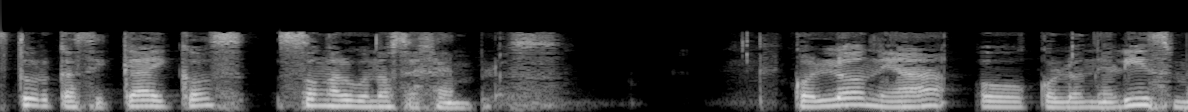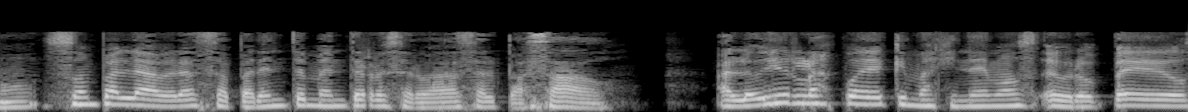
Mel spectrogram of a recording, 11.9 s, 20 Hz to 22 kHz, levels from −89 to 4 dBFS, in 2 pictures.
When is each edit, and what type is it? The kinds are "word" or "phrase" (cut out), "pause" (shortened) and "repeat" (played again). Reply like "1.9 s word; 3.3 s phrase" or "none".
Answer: 3.9 s pause; 9.3 s pause

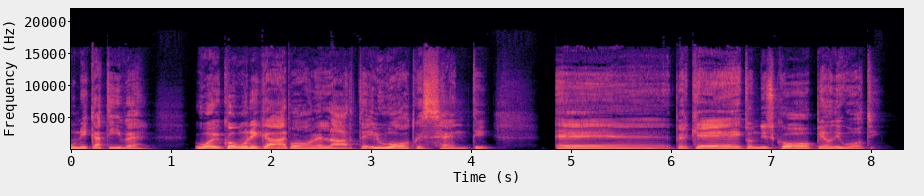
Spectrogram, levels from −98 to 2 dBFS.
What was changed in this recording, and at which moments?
2.2 s word; 3.4 s word; 6.8 s word

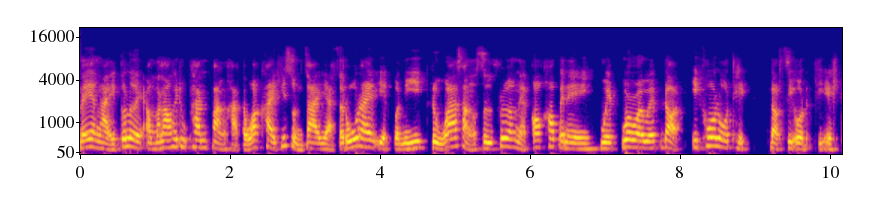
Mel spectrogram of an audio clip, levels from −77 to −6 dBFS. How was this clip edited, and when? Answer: 4.6 s pause; 7.2 s pause

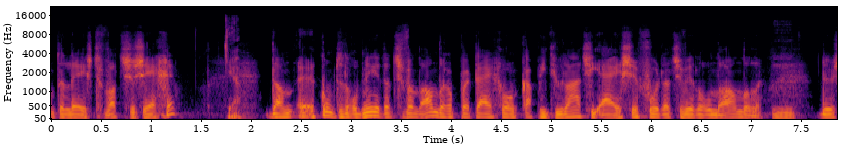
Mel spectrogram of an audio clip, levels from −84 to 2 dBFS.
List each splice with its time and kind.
none

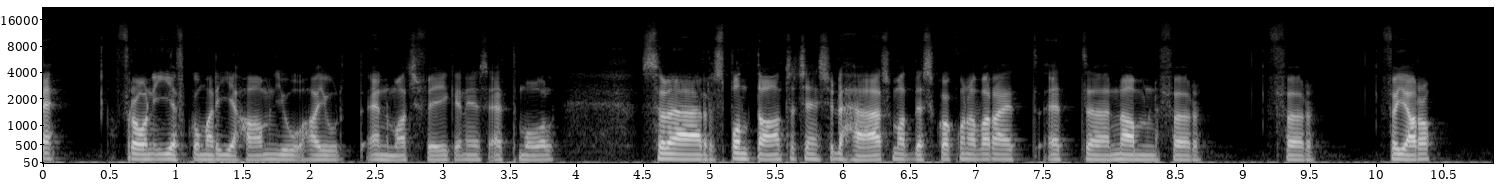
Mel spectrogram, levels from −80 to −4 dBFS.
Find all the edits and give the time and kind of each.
9.2 s repeat

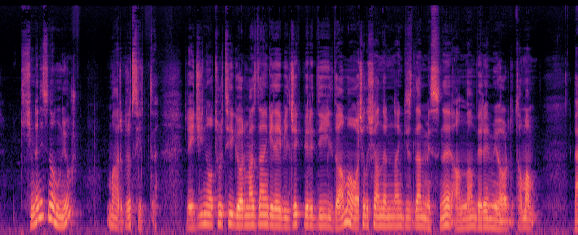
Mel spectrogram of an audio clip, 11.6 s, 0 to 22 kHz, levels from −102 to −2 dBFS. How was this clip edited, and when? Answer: 2.6 s word; 7.2 s phrase

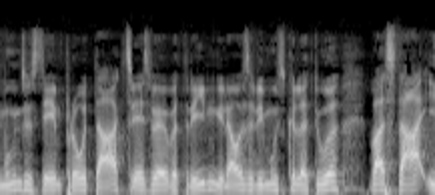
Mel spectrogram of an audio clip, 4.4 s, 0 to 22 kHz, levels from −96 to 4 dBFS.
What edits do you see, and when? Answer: 1.3 s word

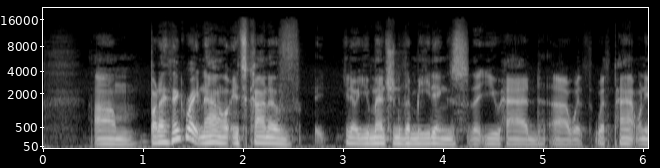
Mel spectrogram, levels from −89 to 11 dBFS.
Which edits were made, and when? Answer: 4.2 s phrase

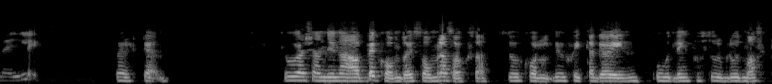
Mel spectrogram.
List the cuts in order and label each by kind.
6.5 s pause

